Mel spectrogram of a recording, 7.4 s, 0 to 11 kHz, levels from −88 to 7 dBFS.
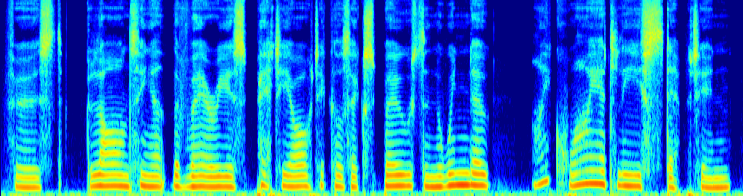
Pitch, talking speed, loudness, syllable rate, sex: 180 Hz, 120 wpm, -19 LUFS, 3.9 syllables/s, female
